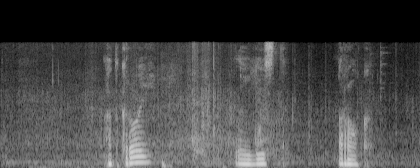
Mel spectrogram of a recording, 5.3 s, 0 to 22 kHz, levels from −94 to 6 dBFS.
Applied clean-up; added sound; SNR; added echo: none; Skateboard; 14 dB; none.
